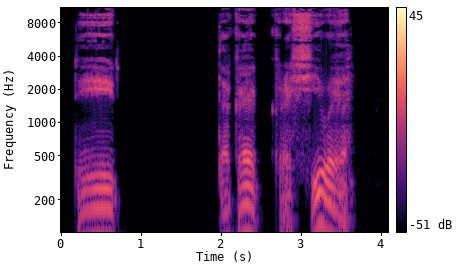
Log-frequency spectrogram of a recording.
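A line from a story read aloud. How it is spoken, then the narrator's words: Strangled, confused voice. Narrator (Russian): сказал он странно сдавленным голосом, полным смятения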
